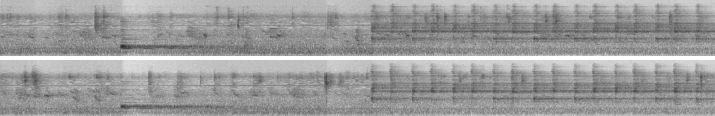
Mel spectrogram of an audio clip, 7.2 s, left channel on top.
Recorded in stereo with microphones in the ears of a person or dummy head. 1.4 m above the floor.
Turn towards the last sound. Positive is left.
turn(degrees=-15)  # may be behind; listen again after turning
